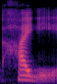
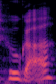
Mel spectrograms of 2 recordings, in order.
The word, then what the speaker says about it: Hygge: It's written like I pronounced it when I first discovered it, Hygge, Hygge, but it's pronounced Hygge.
